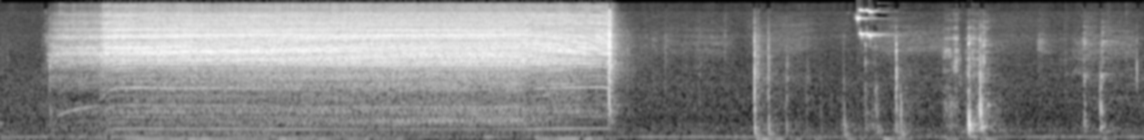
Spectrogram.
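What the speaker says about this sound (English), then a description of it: "we're just going to carefully drill through there" An electric drill boring through wood whines steadily for about four seconds, then stops abruptly, followed by a few scattered clicks and knocks of handling.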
